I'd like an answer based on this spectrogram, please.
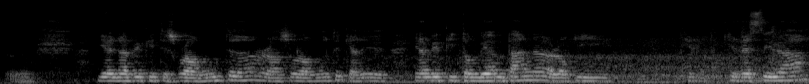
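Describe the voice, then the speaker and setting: With audible room echo and noticeable background noise, a fairly low-pitched woman speaks at a moderate pace in a flat monotone, leaving long, frequent pauses. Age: 90s. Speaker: war eyewitness. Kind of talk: family interview testimony. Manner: halting.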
